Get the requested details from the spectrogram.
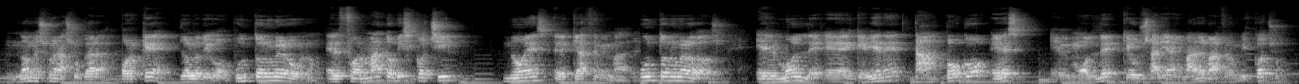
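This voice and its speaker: A man's voice: medium pitch, normal speed. Guy hamming up a story, echoey room, background music, mic a bit far. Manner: animated, exaggerated storyteller. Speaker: cooking channel host. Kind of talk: casual storytelling to camera. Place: home kitchen.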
